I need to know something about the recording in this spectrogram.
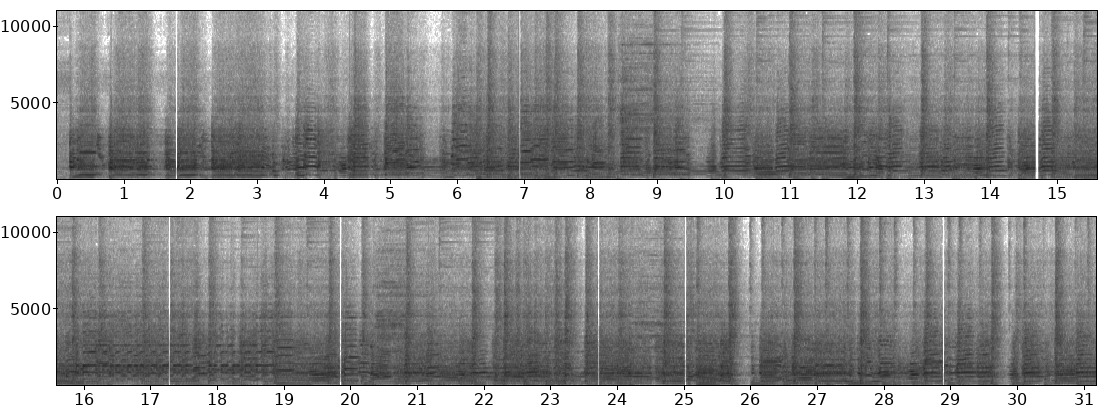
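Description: A live band kicks in at once with an instrumental: harmonica lead over electric guitar, bass, drums and keyboard.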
